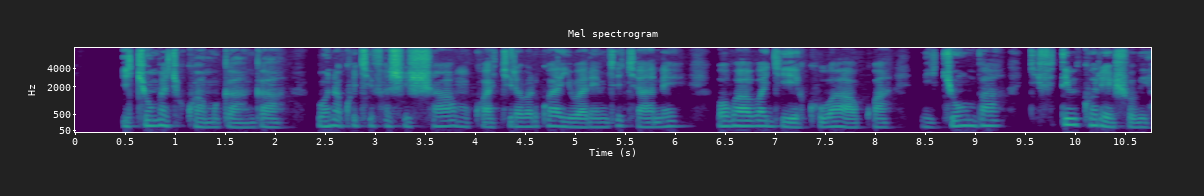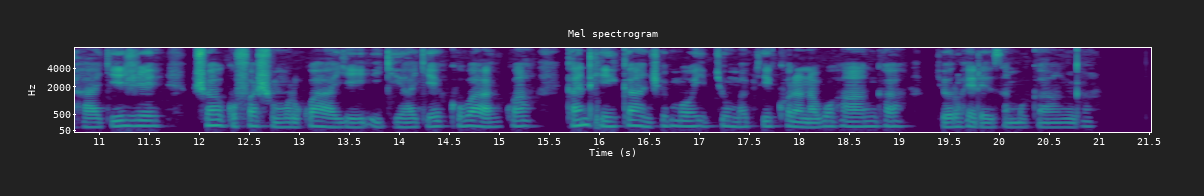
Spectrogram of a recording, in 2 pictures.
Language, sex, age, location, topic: Kinyarwanda, male, 18-24, Kigali, health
